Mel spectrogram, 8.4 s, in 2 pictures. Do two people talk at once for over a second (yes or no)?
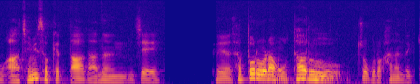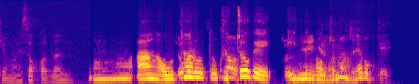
yes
